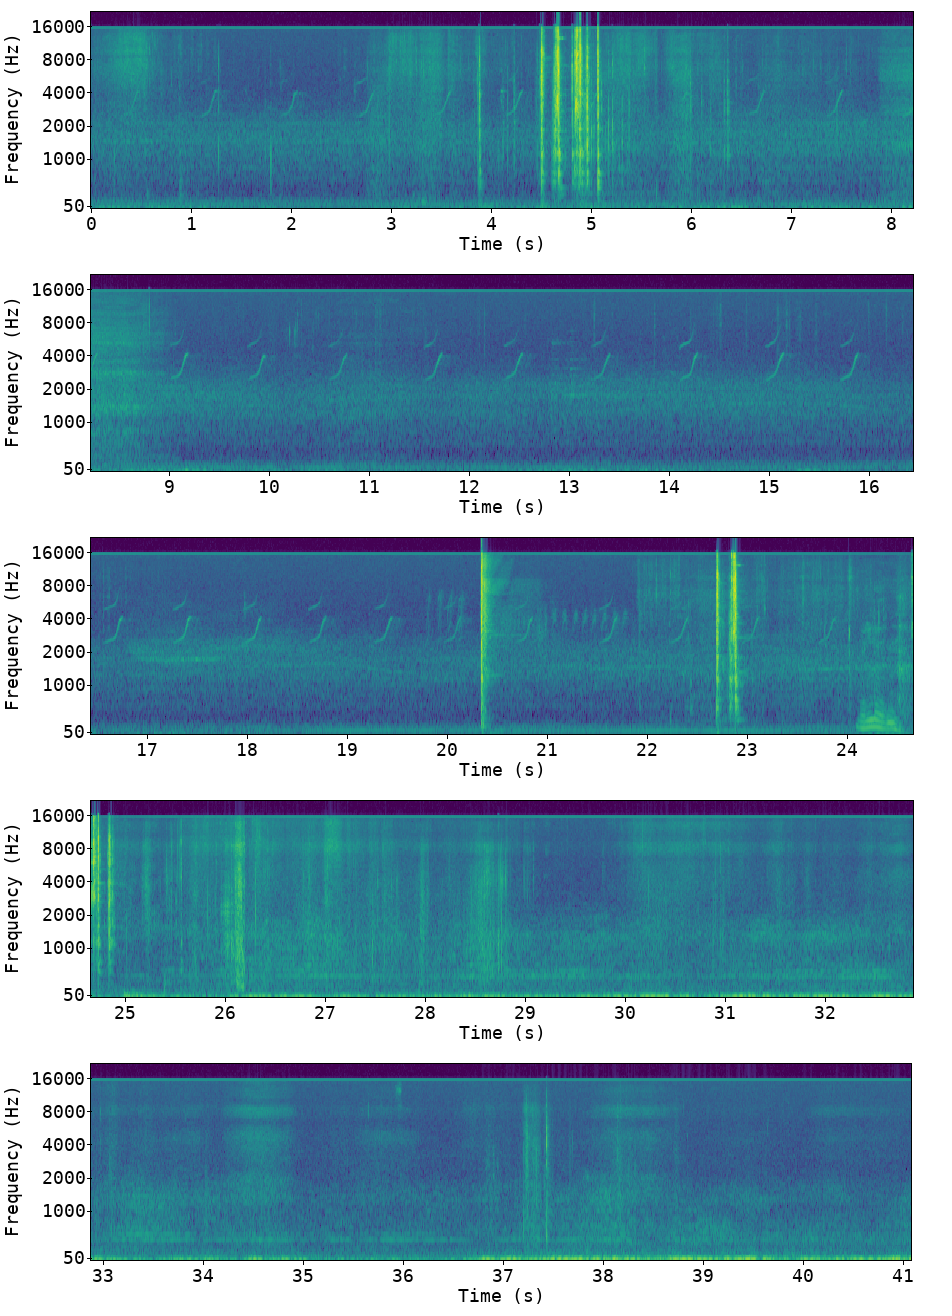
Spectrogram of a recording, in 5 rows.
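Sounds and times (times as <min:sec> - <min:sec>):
steady low hum: 0:00.0 - 0:41.0
loud sharp clicks: 0:03.8 - 0:05.5, 0:20.3 - 0:20.8, 0:22.4 - 0:23.2, 0:24.0 - 0:25.0
rifle shot: 0:20.3 - 0:20.8.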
